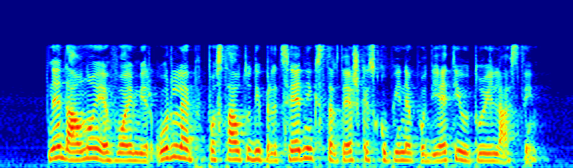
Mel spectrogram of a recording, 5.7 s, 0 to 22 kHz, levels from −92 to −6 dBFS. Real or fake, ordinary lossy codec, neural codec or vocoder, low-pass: real; none; none; 7.2 kHz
